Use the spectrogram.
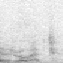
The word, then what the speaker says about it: Adroit: Adroit. How did you spell it?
